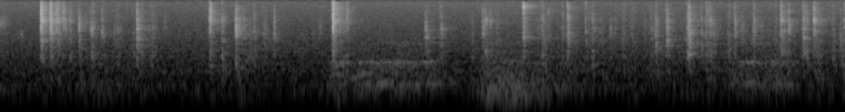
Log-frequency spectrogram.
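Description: Faint computer-keyboard typing: irregular keystroke clicks, some in quick runs and others spaced apart, as lines of code are entered.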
